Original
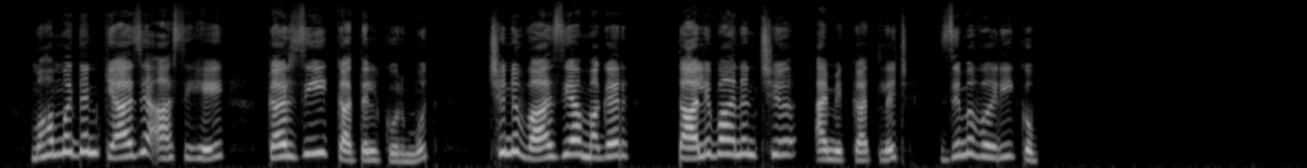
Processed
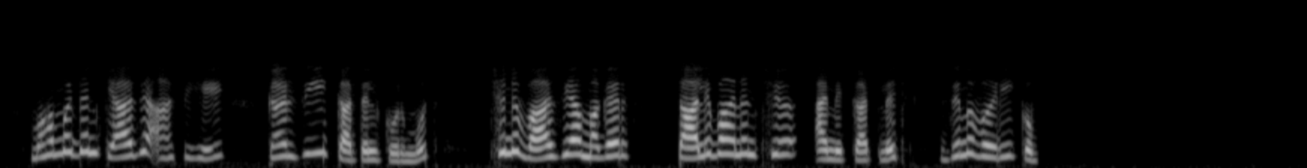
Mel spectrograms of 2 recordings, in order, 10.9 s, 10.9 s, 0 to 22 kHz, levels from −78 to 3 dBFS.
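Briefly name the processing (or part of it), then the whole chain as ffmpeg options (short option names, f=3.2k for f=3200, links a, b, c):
action camera in a waterproof case: -filter_complex "[0:a]asettb=1/sr,asplit=3[a][b][c];[a]atrim=end=1.314[d];[b]atrim=start=1.31:end=2.69,asetpts=PTS-STARTPTS,afade=t=in:d=0.004:c=qsin,afade=t=out:st=1.376:d=0.004:c=qsin,equalizer=f=125:t=o:w=1:g=10,equalizer=f=500:t=o:w=1:g=-8,equalizer=f=1k:t=o:w=1:g=-12,equalizer=f=2k:t=o:w=1:g=4,equalizer=f=4k:t=o:w=1:g=7,equalizer=f=8k:t=o:w=1:g=-11[e];[c]atrim=start=2.686[f];[d][e]acrossfade=d=0.004:c1=hsin:c2=qsin[g];[g][f]acrossfade=d=0.004:c1=qsin:c2=hsin,lowpass=f=1.6k:w=0.5412,lowpass=f=1.6k:w=1.3066,dynaudnorm=f=500:g=9:m=3dB,volume=-3dB" -ar 22050 -c:a aac -b:a 48k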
